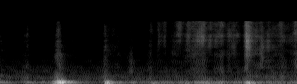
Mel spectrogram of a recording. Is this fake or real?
fake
